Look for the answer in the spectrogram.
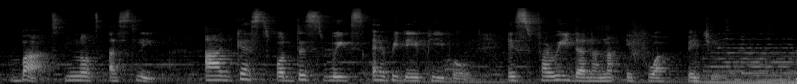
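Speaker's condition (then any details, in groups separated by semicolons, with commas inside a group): No condition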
